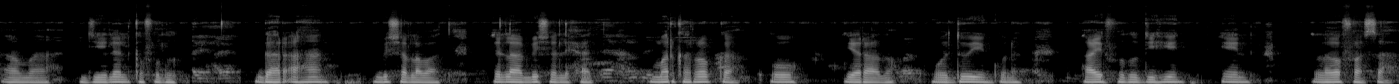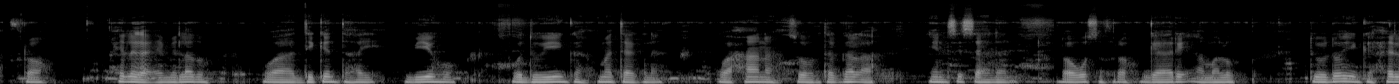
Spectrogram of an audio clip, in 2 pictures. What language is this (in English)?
Somali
